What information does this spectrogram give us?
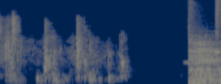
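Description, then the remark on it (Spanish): Four heavy, evenly spaced knocks on a door, each with a booming, resonant thud, followed by a short silence and then music starting abruptly. “Ven, Nerissa, apenas hemos corrido el cerrojo tras de un pretendiente cuando otro llama a la puerta.”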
